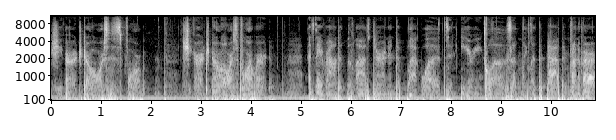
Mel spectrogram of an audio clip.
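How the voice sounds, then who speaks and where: Whispered speech from a woman, fairly slow, with noticeable background noise behind it. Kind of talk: whispered scary story reading. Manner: whispered, soft.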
